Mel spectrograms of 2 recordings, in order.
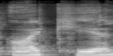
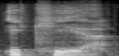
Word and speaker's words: IKEA: change the bulbing an IKEA lamp although I think they actually pronounce it Ika as you can see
